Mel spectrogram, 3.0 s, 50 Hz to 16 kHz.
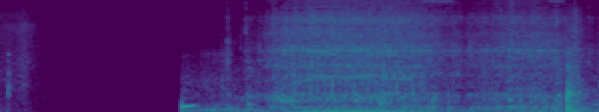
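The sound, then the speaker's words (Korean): After a brief silence, sewing machines start up and run steadily, a dense mechanical whirring with rapid rhythmic stitching, several machines humming together in a small garment factory in Geumcheon-gu, Seoul, where about ten workers operate them. “이곳에 10명 정도 되는 직원들이 열심히 재봉틀을 돌리면서 일하고 있습니다.”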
